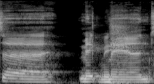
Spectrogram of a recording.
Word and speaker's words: McMahon: Oh, it's McMahon. Two syllables. Seeing other people spell it same way and say it otherwise, but I guess nobody actually cares about that.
